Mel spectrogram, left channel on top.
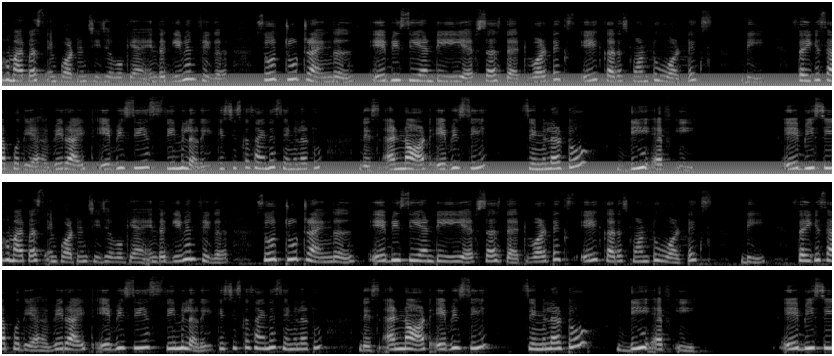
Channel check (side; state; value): left; noise; hum, 8 dB below the sound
